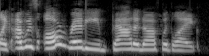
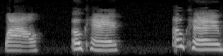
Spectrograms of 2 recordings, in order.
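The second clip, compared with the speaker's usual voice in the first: ordinary talk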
